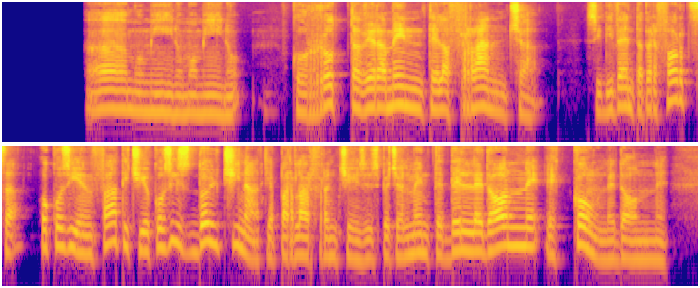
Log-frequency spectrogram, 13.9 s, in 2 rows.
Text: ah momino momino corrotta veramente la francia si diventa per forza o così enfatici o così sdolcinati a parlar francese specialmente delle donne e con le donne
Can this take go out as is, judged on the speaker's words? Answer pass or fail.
pass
